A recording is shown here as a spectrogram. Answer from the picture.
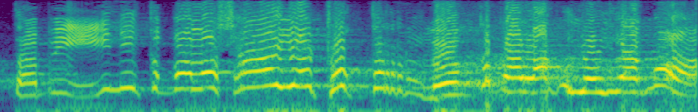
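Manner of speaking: high, loud frightened protest; panicked protest. Retold or imitated. Boatman protests to the doctor, high and loud panicked. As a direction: wail that your head's at stake.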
